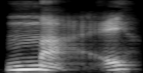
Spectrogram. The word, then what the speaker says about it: 买: top of our head we have my my like my oh my my to purchase this means to purchase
